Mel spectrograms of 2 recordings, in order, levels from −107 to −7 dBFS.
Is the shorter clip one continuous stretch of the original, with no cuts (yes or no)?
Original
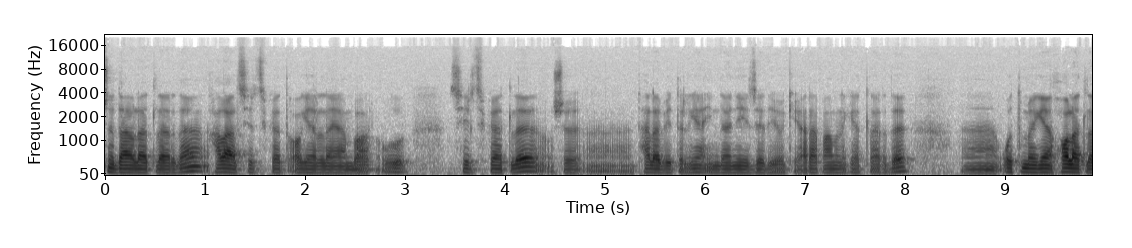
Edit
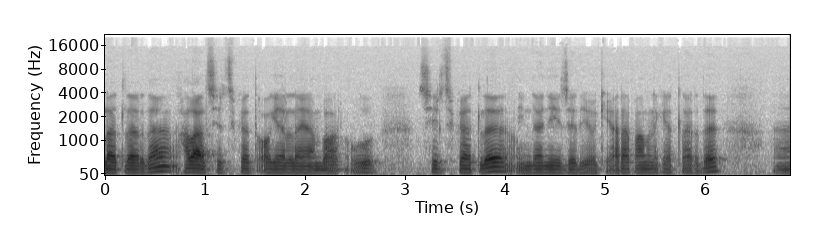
no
